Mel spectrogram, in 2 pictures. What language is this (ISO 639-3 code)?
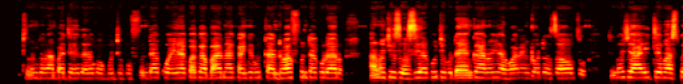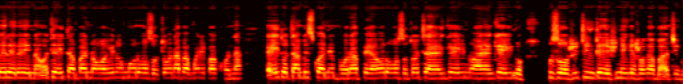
ndc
